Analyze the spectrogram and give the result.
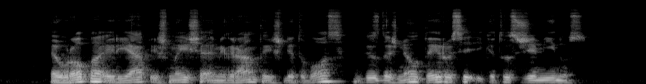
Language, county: Lithuanian, Vilnius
